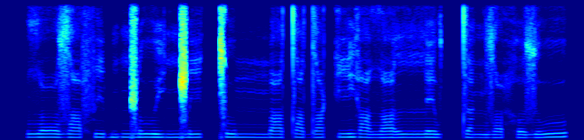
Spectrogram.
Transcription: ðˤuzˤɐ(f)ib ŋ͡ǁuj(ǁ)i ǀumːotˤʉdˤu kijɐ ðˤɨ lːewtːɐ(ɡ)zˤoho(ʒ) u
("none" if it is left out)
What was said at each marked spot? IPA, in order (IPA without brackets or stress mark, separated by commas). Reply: f, ŋ͡ǁ, ŋ, z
